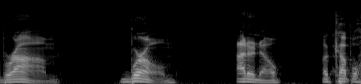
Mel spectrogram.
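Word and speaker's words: Brohm: It's pronounced Jeff Brom, like Tom. Thank you.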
